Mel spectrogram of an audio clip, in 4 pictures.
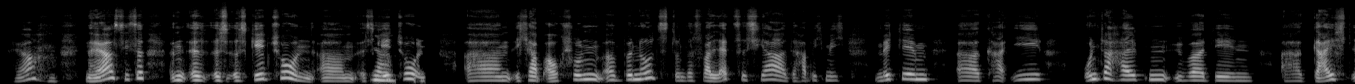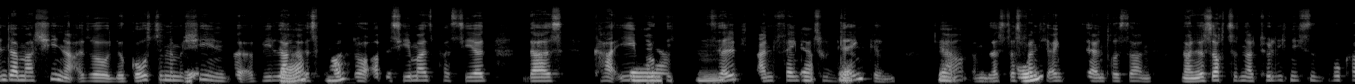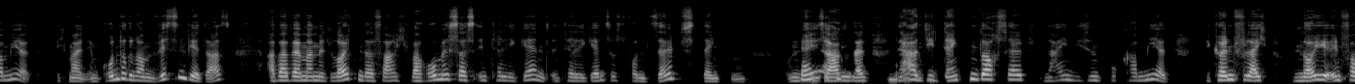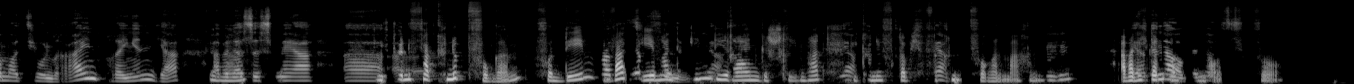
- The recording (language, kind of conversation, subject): German, unstructured, Glaubst du, dass soziale Medien unserer Gesellschaft mehr schaden als nutzen?
- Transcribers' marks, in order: chuckle; static; in English: "The Ghost in the Machine"; distorted speech; other background noise; put-on voice: "Na die denken doch selbst"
